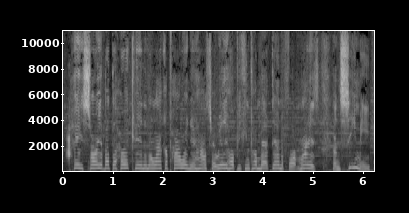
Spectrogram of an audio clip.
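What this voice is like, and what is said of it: Voice for a talking toothbrush. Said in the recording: “I can do a voice for Quip.”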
